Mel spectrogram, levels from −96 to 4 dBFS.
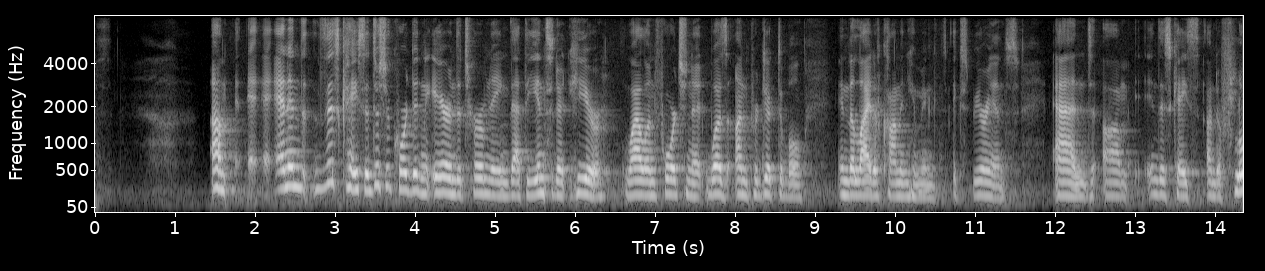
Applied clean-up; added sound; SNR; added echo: none; none; none; none.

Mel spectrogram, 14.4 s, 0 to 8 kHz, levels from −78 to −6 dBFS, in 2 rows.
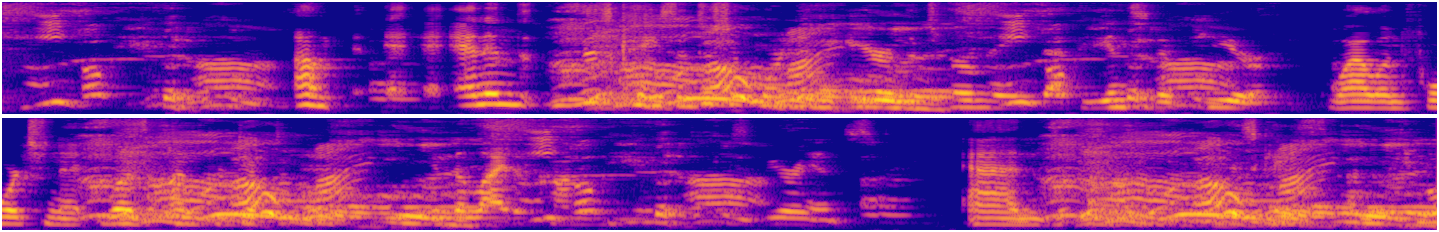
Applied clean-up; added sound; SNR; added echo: classical method WPE with log-MMSE.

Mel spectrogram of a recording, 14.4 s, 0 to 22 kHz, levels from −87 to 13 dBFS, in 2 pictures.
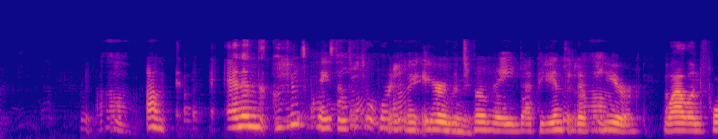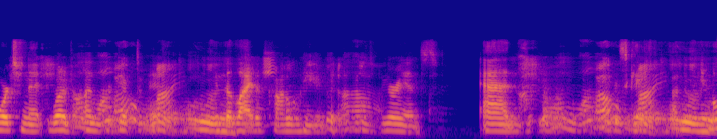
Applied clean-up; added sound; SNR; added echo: neural mask model DeepFilterNet 3.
